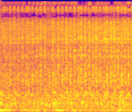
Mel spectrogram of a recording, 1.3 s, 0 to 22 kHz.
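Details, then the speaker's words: Passat 1.6 diesel idling with a rough busy rattle and chatter; customer thought it was the gearbox, which it sounds like on the road, but the cause is a failed alternator pulley and tensioner with belt flapping. "Bug müşterimiz bize şanzıman ses yapıyor diye geldi. Yolda gerçekten şanzıman ses yapıyor gibi geldi."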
